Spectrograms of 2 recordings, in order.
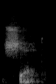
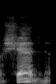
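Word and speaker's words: Shead: lineups uh oh the Raptors guy no uh Sheed I think his name is no I'm not playing him but it is spelled she but pronounced shed there you go shed uh Houston Legend that's right yeah Houston C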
